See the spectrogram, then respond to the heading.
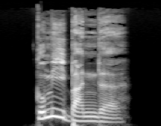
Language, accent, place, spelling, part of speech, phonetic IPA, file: German, Germany, Berlin, Gummibande, noun, [ˈɡʊmiˌbandə], De-Gummibande.ogg
- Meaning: dative singular of Gummiband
